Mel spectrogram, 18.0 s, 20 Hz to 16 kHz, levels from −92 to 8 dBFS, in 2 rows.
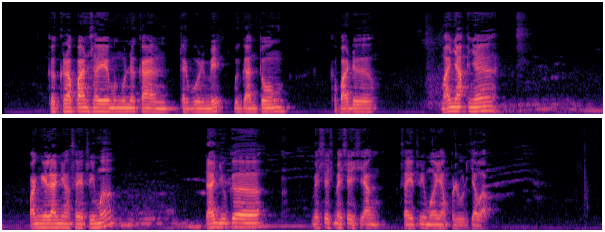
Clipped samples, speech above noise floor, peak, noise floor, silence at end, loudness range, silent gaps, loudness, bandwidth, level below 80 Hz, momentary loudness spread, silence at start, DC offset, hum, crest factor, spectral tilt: under 0.1%; 44 dB; -4 dBFS; -67 dBFS; 1.7 s; 5 LU; none; -23 LUFS; 11.5 kHz; -58 dBFS; 17 LU; 0.75 s; under 0.1%; none; 22 dB; -7.5 dB/octave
